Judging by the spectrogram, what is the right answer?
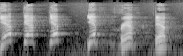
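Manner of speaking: squeaky, tiny, very high creature voices in chorus. Narrating a scene, voicing a bunch of kobolds in tiny little kobold voices. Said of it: "tiny little kobold voices going".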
